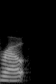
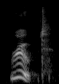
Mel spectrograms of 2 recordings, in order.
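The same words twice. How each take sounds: First: Route is said the speaker's Michigan way. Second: Route is said the common non-Michigan way. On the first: "like I had a paper route when I was little" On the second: "which a lot of people say as route, like the previous word"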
